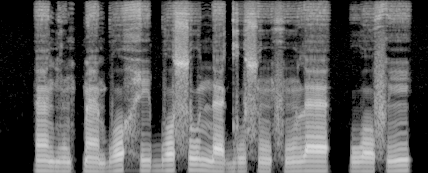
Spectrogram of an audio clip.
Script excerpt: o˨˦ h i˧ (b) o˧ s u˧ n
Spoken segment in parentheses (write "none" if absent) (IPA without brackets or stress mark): b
